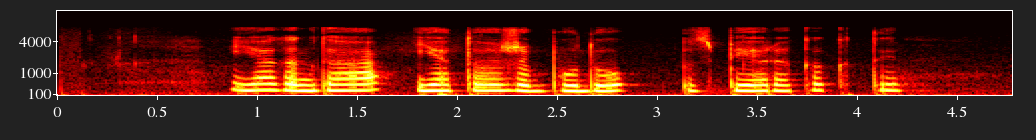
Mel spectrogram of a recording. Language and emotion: Russian, sad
